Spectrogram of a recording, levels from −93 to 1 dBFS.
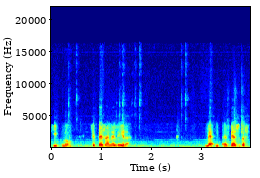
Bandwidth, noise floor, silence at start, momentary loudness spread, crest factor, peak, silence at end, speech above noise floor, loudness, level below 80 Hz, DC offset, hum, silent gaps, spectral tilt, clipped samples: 8 kHz; -47 dBFS; 0.05 s; 9 LU; 14 dB; -2 dBFS; 0.05 s; 32 dB; -16 LUFS; -48 dBFS; under 0.1%; none; none; -7 dB/octave; under 0.1%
